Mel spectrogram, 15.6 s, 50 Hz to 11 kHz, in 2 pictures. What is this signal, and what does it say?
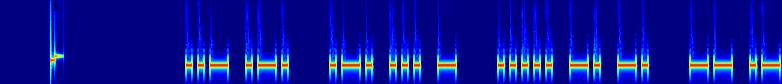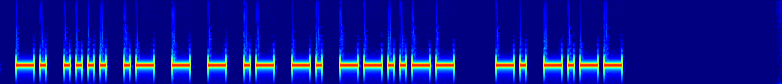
Morse code, heard as a keyed tone, about 20 wpm, 700 Hz. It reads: UR RST 5NN MANHATTAN, NY
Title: Practice QSO - Exchange 1 - Beginning - 20wpm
